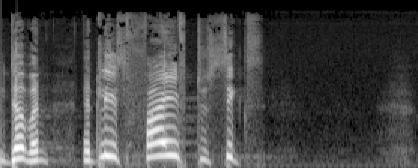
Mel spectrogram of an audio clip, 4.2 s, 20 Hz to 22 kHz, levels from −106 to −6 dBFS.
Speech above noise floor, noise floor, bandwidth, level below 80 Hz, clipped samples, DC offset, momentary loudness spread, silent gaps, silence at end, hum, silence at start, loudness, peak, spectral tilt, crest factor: 54 dB; -68 dBFS; 15.5 kHz; -52 dBFS; under 0.1%; under 0.1%; 13 LU; none; 1.85 s; 50 Hz at -60 dBFS; 0 s; -16 LUFS; 0 dBFS; -6 dB/octave; 18 dB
